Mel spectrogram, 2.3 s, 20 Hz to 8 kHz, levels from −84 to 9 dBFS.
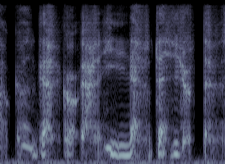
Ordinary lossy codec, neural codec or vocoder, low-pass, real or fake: none; autoencoder, 22.05 kHz, a latent of 192 numbers a frame, VITS, trained on many speakers; 7.2 kHz; fake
